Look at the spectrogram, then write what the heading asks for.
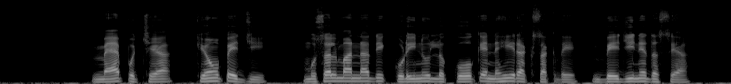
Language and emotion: Punjabi, neutral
